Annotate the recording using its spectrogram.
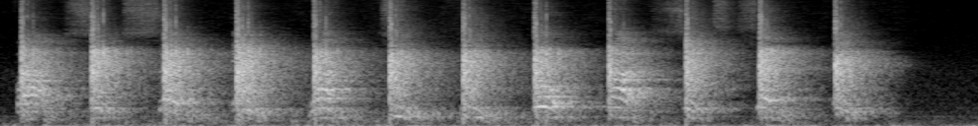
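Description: Hand claps beating a steady marching tempo: twelve loud, evenly spaced claps, about two a second, keeping time for a count-in and eight marching steps.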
